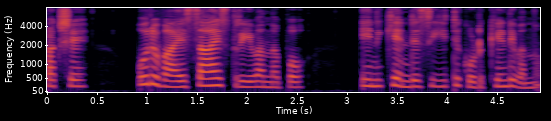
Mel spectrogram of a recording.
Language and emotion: Malayalam, sad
